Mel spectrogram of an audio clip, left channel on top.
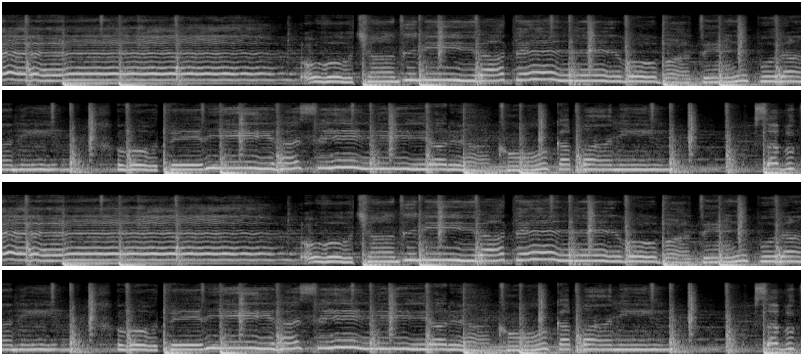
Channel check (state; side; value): identical; both; correlation 1.00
